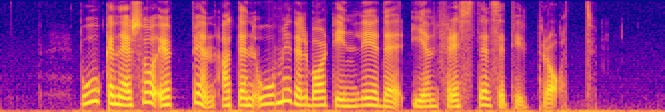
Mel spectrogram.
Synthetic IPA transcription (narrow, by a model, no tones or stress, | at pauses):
b̥uːkənæʂɔʔøːpːəna̰t̪̚d̪ɛnʔuːmed̪əlbɑːʈɪnleːd̪ə̰ɾɪenfɾɛst̪əlsət̪ʰɪ̰lpʰɾɑ̰ːt̪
